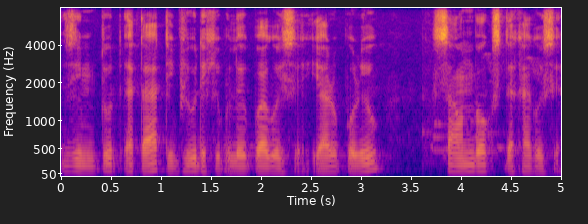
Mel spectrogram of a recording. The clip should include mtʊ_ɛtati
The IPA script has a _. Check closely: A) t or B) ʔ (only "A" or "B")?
A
